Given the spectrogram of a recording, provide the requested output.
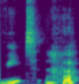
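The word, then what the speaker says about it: Vite: and it is indeed vit I did check like the French word for life I guess yeah no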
